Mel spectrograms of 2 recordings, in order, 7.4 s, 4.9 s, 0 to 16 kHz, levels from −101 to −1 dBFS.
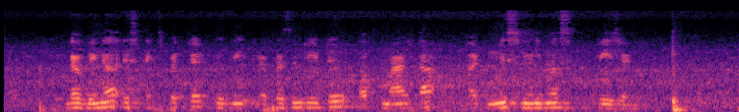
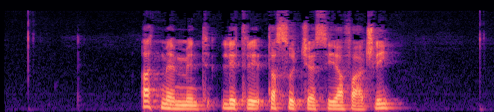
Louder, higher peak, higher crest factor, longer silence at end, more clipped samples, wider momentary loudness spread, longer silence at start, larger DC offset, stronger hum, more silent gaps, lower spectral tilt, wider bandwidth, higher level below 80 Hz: second, -29 LUFS vs -19 LUFS; second, -10 dBFS vs -2 dBFS; about the same, 18 dB vs 18 dB; second, 0 s vs 1 s; neither; first, 17 LU vs 4 LU; second, 0.05 s vs 1.4 s; neither; neither; neither; first, -8.5 dB/octave vs -5 dB/octave; about the same, 10.5 kHz vs 11.5 kHz; first, -42 dBFS vs -54 dBFS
